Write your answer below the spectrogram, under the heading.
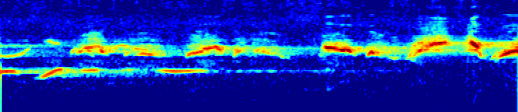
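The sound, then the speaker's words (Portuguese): Birds chirp in trees with a few short, clear, high whistled calls and trills, sounding alone without voices. “Filhos, olhem nas árvores, pássaros são lindos.”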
